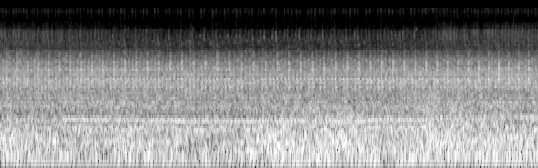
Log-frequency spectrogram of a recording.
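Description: Diesel tractor engine running steadily at low speed under load while pulling a tined cultivator between crop rows, heard from the driver's seat.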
